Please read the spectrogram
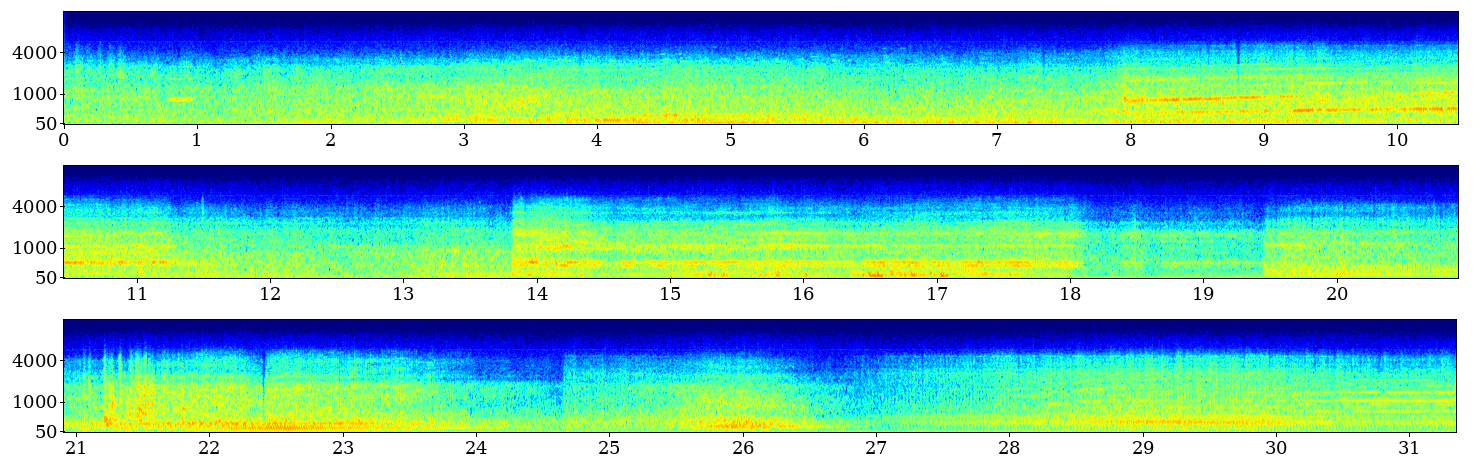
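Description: Car engines running and accelerating on the road, in a string of shots cut together. An engine note rises as a car speeds up about a third of the way in, and the engine sound changes abruptly at several cuts.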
